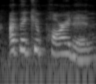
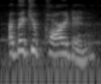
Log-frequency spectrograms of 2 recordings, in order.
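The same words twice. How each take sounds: First: It is said in an angry tone. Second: It is said in an angry tone.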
